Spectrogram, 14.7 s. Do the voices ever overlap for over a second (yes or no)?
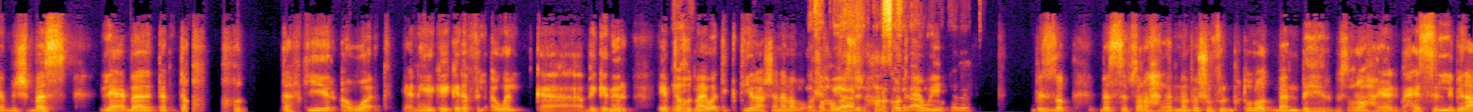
yes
